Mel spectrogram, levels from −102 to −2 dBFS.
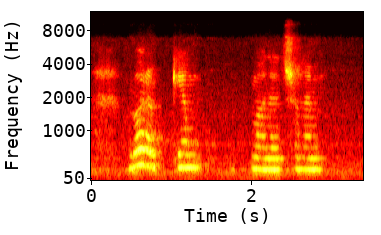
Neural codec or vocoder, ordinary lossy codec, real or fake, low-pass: none; Opus, 16 kbps; real; 7.2 kHz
